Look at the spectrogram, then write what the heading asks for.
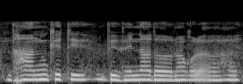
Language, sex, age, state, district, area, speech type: Assamese, female, 30-45, Assam, Darrang, rural, spontaneous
